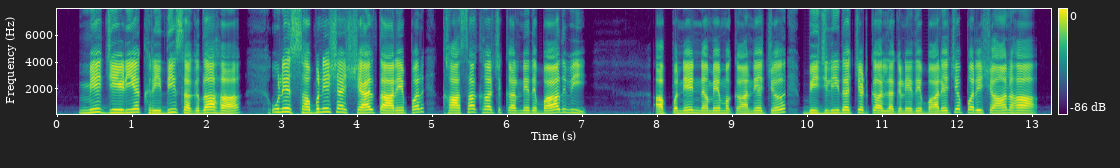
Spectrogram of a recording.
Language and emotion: Dogri, sad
